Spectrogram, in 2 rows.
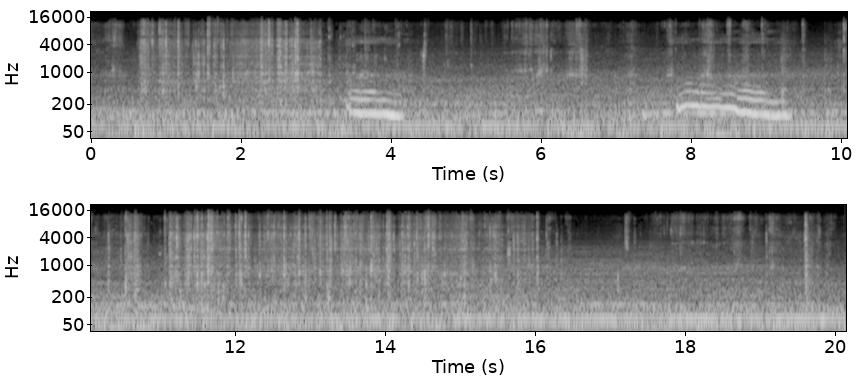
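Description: Close-up chewing of McDonald's french fries: many small wet mouth clicks and soft crunches. There are two low "mmm" hums of approval, about 3.5 and 8 seconds in, over a steady low hum.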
